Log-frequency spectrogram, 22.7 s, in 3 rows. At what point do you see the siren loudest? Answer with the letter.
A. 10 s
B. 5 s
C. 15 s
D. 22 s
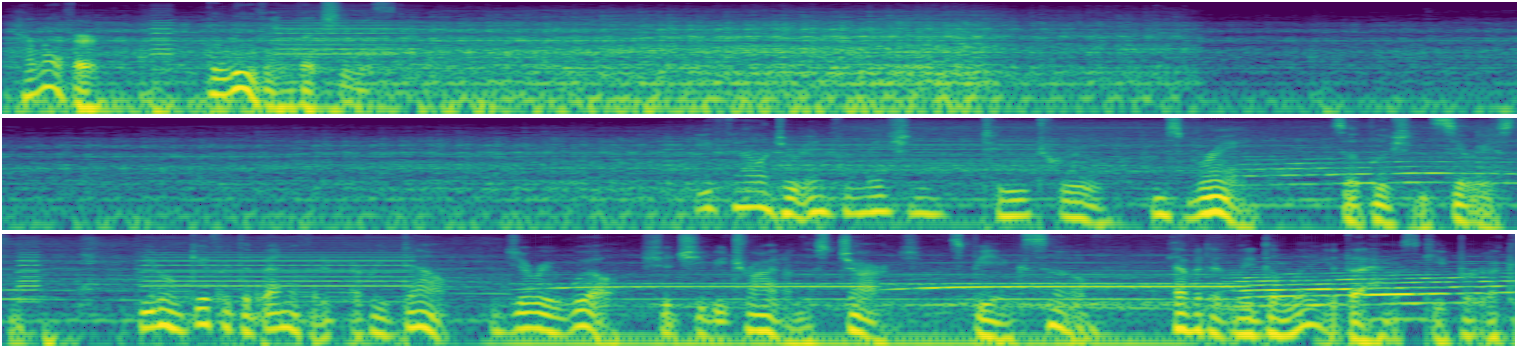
D.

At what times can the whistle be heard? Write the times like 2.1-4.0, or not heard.
not heard.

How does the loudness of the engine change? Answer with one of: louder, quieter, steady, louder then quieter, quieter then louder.
quieter.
